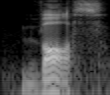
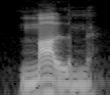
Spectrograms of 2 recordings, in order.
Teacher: This vowel is a [ɒː]. Its short form sounds like [a].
